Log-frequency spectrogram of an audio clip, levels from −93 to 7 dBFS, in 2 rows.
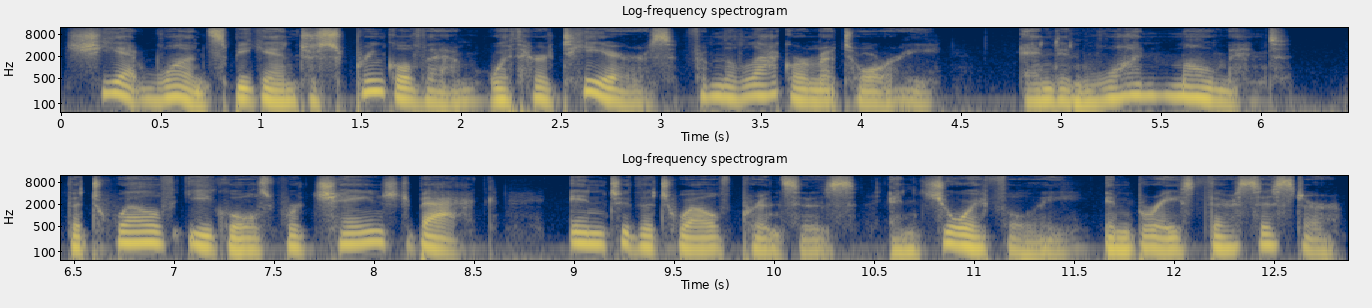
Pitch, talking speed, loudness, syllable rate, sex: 130 Hz, 150 wpm, -18 LUFS, 4.5 syllables/s, female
